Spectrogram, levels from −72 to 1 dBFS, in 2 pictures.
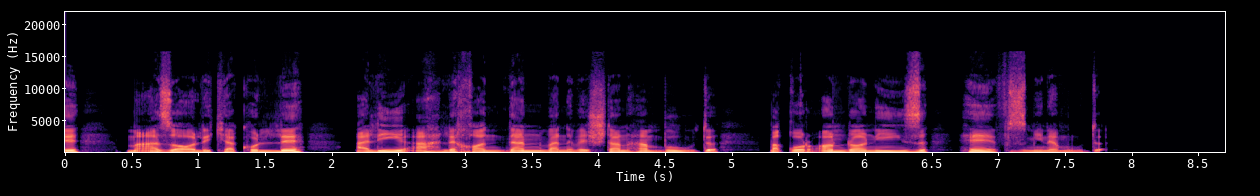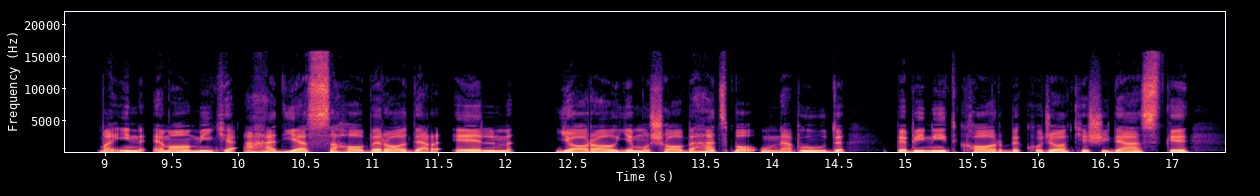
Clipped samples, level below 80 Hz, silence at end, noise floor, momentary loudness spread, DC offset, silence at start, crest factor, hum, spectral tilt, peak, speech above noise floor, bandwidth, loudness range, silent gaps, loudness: under 0.1%; -48 dBFS; 0.3 s; under -90 dBFS; 8 LU; under 0.1%; 0 s; 14 dB; none; -5.5 dB/octave; 0 dBFS; over 76 dB; 16 kHz; 4 LU; none; -14 LUFS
